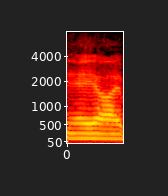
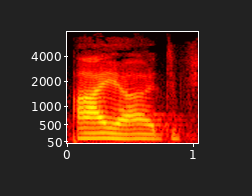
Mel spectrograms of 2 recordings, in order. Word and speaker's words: Ai: So Ai in Hebrew, I've been saying Ai, but it's actually just pronounced I, or Aya, depending on if you put a vowel there or not.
